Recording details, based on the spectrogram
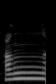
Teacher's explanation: अनुसार के उच्चारण में हवा केवल नाक से बाहर निकलती है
